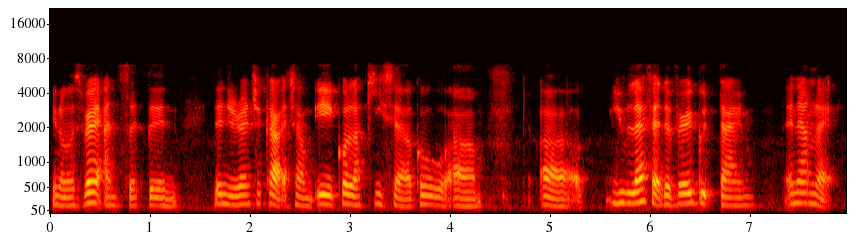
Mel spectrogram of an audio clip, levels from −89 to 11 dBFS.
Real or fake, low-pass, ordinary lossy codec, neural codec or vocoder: fake; 7.2 kHz; Opus, 24 kbps; vocoder, 22.05 kHz, 80 mel bands, HiFi-GAN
